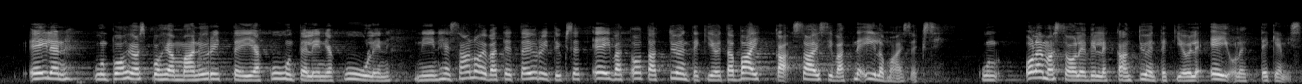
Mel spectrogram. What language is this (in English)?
Finnish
